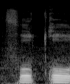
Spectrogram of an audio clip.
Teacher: طا کو موٹا ادا کریں گے، واو مدہ ہے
